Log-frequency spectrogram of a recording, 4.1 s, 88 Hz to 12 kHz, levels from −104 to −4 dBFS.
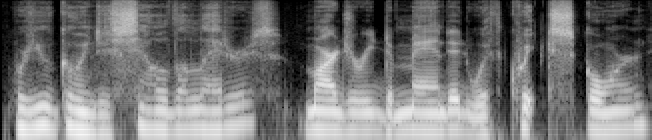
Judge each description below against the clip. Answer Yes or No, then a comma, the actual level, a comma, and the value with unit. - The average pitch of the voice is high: No, low, 120 Hz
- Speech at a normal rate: Yes, average, 175 wpm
